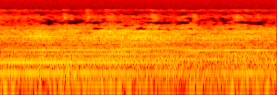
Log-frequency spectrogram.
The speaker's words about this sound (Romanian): Unele dintre atacuri au fost filmate de marinari români aflați la Reni. Uite drona, frate. Băi, nene.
